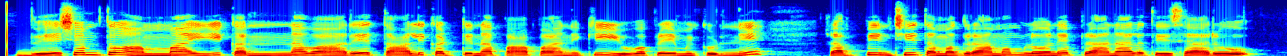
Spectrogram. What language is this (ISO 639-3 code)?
tel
